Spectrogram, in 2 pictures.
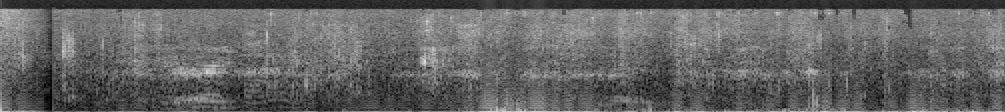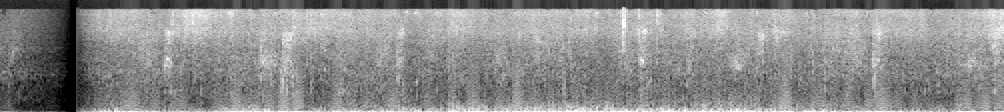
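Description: Quiet open-air ambience with faint voices. About five seconds in this gives way to loud, gusty wind buffeting the microphone, a constant low rumble that covers everything else.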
